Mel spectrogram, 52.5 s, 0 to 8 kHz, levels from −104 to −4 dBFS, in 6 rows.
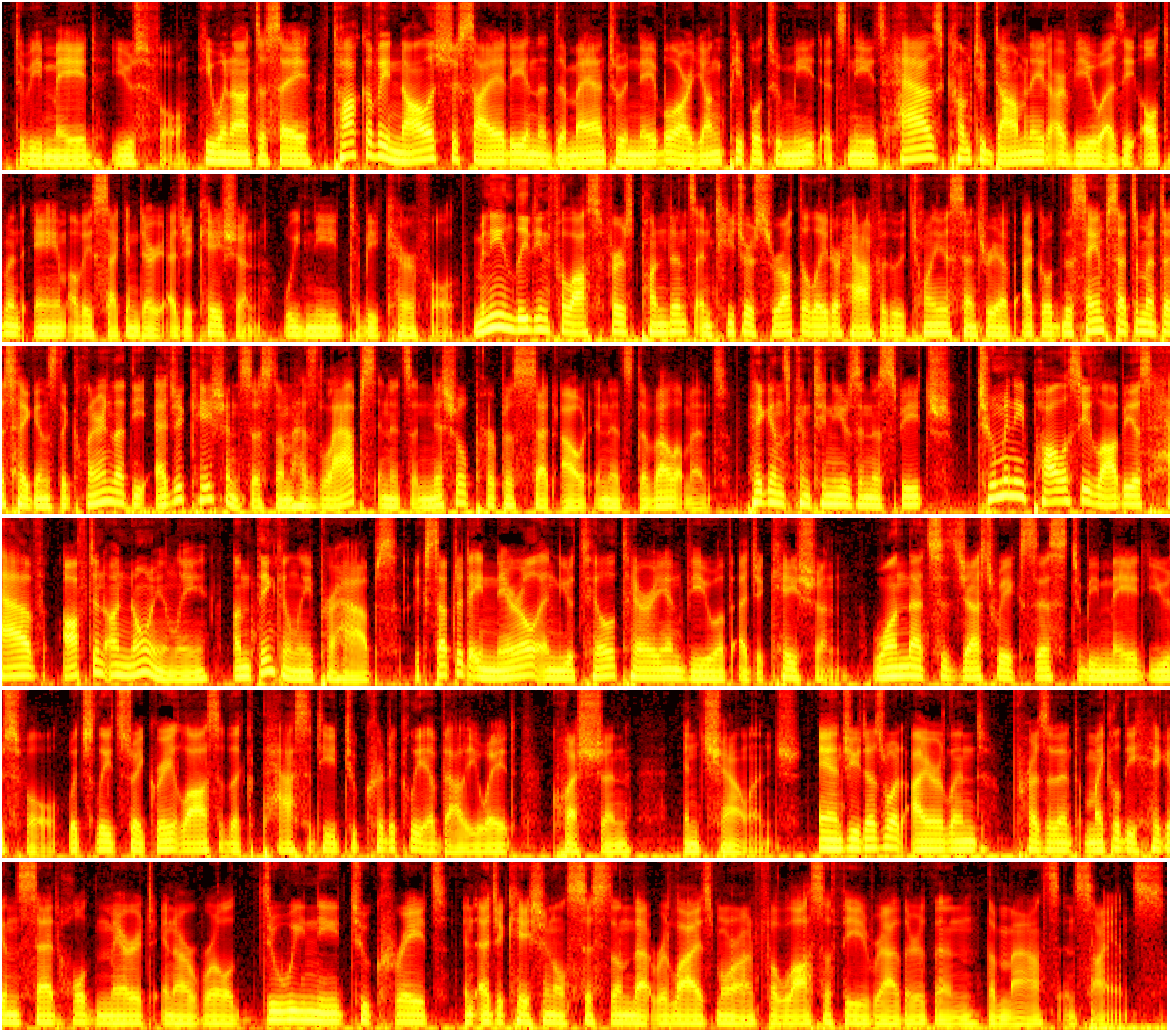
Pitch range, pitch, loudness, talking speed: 85-110 Hz, 95 Hz, -25 LUFS, 185 wpm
